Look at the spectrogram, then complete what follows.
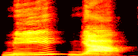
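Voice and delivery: "minha" in two separated beats; split into syllables. Shown as a demonstration. Teacher showing syllable division, "minha" broken in two. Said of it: "com a separação silábica gramatical".

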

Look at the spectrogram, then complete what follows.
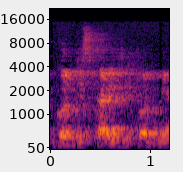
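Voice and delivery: ordinary delivery

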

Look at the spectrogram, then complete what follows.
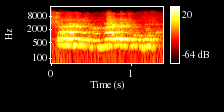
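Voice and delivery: high, slow operatic woe; mock tragic lament. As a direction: wail it like lost love.

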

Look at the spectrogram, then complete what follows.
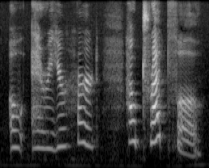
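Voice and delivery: high-pitched dismay, drawn out at the end; distressed concern. A narrator's reading. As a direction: fuss over a hurt loved one. Belladonna sees the magician's burnt hand.

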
